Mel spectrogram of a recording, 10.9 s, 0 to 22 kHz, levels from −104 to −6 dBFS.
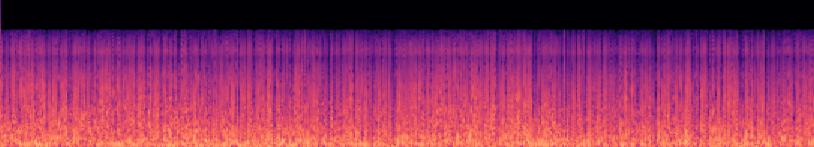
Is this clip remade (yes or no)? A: yes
